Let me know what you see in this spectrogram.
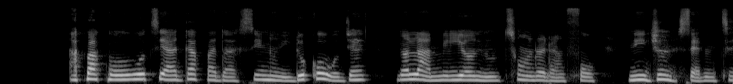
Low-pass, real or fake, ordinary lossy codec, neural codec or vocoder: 14.4 kHz; fake; none; codec, 32 kHz, 1.9 kbps, SNAC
